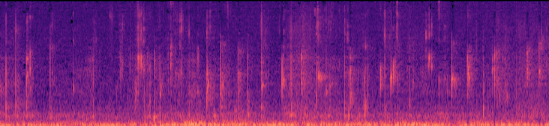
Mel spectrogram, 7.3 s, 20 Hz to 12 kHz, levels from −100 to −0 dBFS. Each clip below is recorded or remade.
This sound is remade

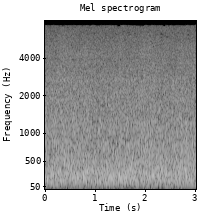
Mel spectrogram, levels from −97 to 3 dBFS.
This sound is recorded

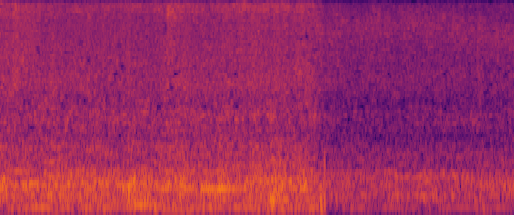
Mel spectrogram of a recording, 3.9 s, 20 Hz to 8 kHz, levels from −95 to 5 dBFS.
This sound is recorded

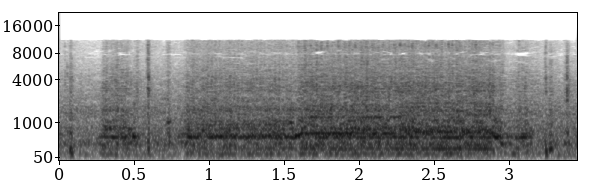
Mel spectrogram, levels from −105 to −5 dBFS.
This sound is recorded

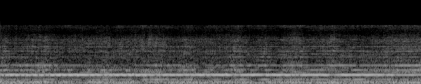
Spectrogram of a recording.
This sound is remade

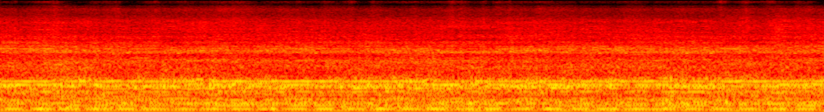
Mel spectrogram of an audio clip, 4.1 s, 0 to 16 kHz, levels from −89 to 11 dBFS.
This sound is remade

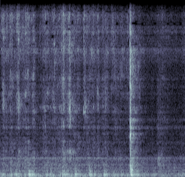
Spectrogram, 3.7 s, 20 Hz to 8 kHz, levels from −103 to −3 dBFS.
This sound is remade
